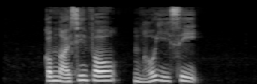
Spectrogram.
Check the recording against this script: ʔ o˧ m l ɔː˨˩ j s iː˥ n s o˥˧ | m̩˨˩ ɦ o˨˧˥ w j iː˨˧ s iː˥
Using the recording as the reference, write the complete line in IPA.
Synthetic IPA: k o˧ m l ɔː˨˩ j s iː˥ n f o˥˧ | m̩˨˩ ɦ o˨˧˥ w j iː˨˧ s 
